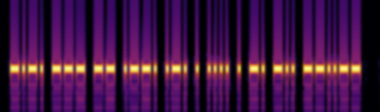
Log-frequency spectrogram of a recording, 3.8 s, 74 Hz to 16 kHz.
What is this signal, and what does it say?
Morse code, heard as a keyed tone, about 40 wpm, 600 Hz. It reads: COMPREHEND,
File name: the old man and the sea 2 40wpm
